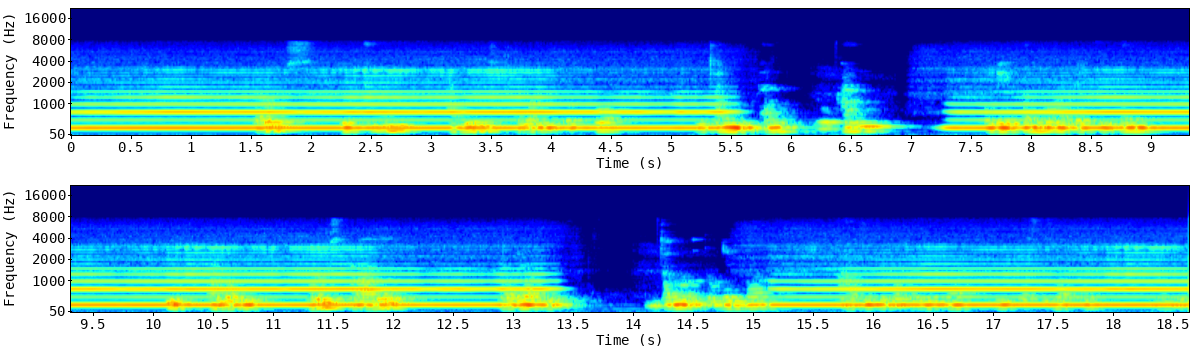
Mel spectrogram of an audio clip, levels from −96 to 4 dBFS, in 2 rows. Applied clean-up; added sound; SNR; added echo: none; Wind instrument, woodwind instrument; -4 dB; reverberation time 0.5 s.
